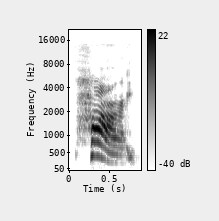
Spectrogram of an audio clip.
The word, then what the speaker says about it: pie: That means that the second one is going to be silent and the first one's going to be long. Like in this word, pie.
